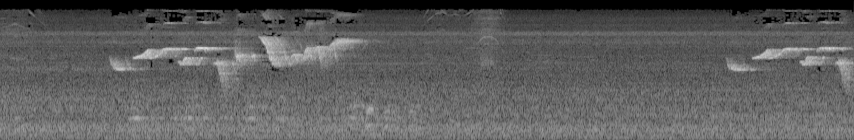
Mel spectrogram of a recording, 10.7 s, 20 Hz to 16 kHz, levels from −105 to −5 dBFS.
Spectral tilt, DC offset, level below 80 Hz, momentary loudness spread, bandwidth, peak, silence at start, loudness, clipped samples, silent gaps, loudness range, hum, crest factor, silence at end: -0.5 dB/octave; under 0.1%; -64 dBFS; 22 LU; 13 kHz; -12 dBFS; 0 s; -26 LUFS; under 0.1%; none; 21 LU; none; 20 dB; 0 s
